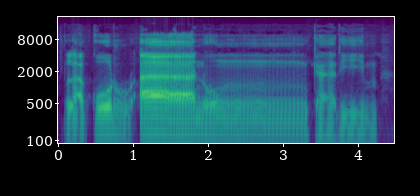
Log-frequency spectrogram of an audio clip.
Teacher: yang condong berbunyi eng itu yakni ikhfa hakiki ab'ad hurufnya itu kaf dengan qf itu. Jadi kalau ada nun sukun atau tanwin bertemu dengan huruf kaf bertemu dengan huruf qof itu baru condong berbunyi eng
